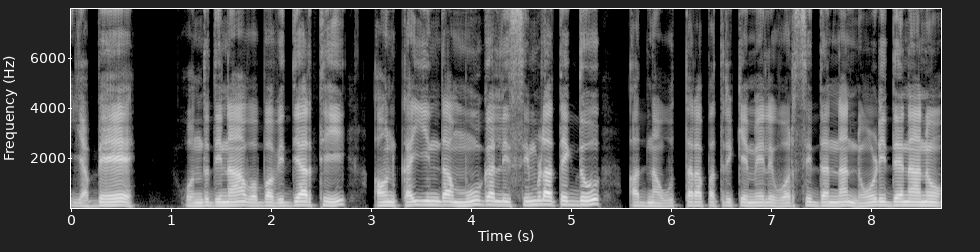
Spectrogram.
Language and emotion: Kannada, disgusted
